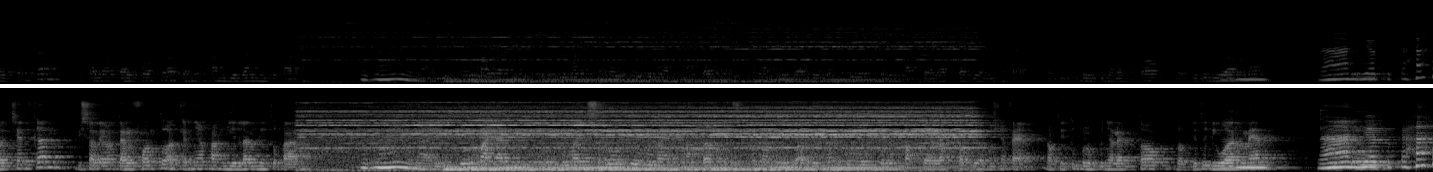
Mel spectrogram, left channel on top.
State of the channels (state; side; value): quieter; left; 28.8 dB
